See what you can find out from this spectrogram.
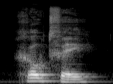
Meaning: cattle and horses (sometimes also including pigs); defined as larger-sized livestock
- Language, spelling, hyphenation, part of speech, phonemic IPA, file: Dutch, grootvee, groot‧vee, noun, /ˈɣroːt.feː/, Nl-grootvee.ogg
